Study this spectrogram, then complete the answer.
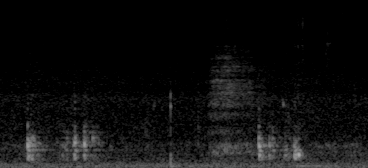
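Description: A small plastic figure knocks lightly on a hard tabletop.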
